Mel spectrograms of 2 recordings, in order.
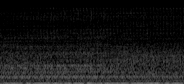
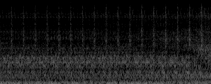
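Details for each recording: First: Scion iA idling at an auction lot walk-around. A quiet, even low hum with no misses or knocks, a smooth healthy idle with slight engine shake; mounts are suggested as an easy fix. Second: Mazda 3 with SkyActiv-G engine: light, even ticking about three per second over a smooth idle; source not pinned down, hoped to clear with hard driving; engine ticking at idle.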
